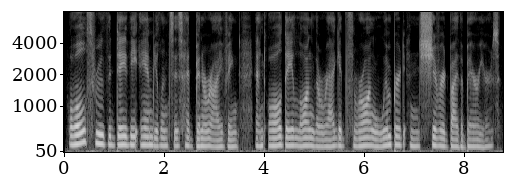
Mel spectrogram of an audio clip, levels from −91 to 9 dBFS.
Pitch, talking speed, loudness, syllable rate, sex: 165 Hz, 150 wpm, -18 LUFS, 4.1 syllables/s, female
